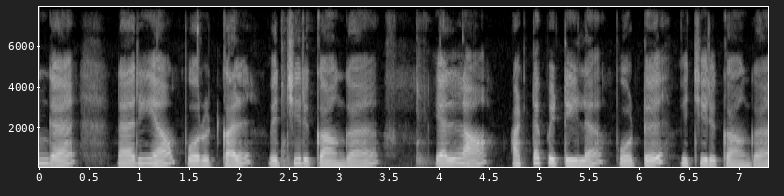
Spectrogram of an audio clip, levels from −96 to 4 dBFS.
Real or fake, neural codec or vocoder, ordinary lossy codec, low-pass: real; none; none; none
